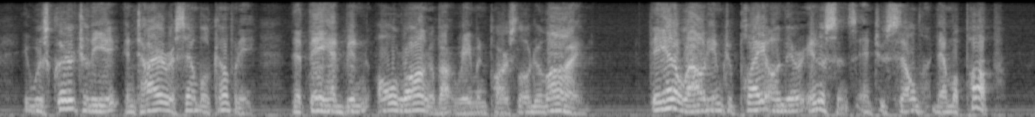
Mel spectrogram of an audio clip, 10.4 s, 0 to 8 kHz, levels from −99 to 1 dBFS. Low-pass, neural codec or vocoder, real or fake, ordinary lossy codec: 7.2 kHz; vocoder, 24 kHz, 100 mel bands, Vocos; fake; AAC, 48 kbps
